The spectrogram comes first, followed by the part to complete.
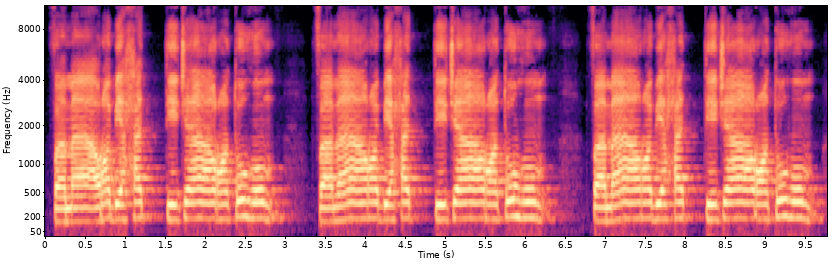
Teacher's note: ٹھیک ہے، یہ تا نہیں پڑھا جاتا، یہ تا ساکنہ ہے اور اس تا پر جو ہے شد آیا ہے. حا کو تا کے ساتھ ملائیں گے اور مضبوطی کے ساتھ پڑھنا ہے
